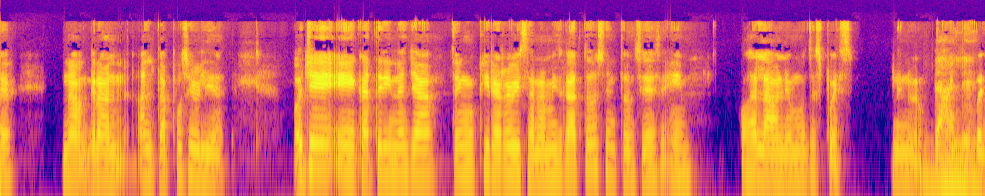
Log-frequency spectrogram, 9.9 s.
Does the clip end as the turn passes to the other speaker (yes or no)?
yes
